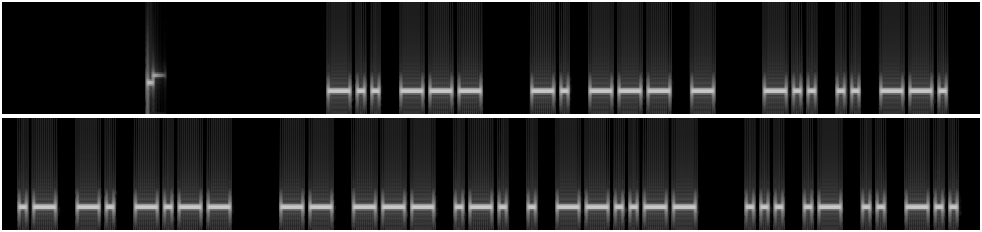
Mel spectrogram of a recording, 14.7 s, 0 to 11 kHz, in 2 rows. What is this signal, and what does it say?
Morse code, heard as a keyed tone, about 22 wpm, 700 Hz. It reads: DO NOT DIG ANY MORE, SAID
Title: Sentences from Top 1600 Words 22wpm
